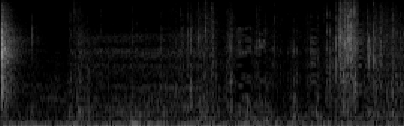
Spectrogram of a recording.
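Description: Plastic trading-card pack wrapper being handled and torn open by hand, faint crinkling with a sharp click at the start and louder crackles near the end.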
